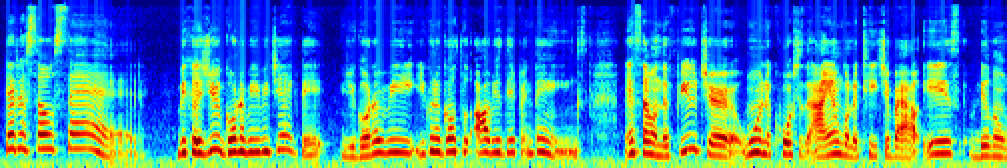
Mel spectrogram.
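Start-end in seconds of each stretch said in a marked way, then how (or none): 0.0-4.1 mock pity. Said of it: "Or I'm just like".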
